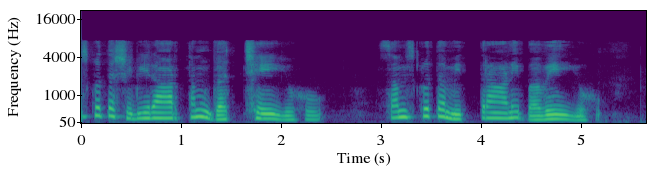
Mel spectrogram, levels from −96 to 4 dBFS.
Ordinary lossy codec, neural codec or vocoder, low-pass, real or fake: AAC, 32 kbps; none; 7.2 kHz; real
